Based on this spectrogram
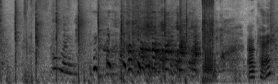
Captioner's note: laughter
